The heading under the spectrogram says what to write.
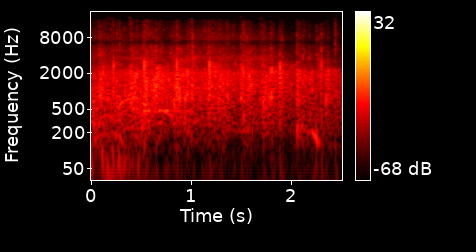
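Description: An audience applauds steadily to welcome a speaker onto the stage, a dense, crackling wash of many hands clapping at once with no pauses, holding an even loudness throughout and faint voices mixed in underneath.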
